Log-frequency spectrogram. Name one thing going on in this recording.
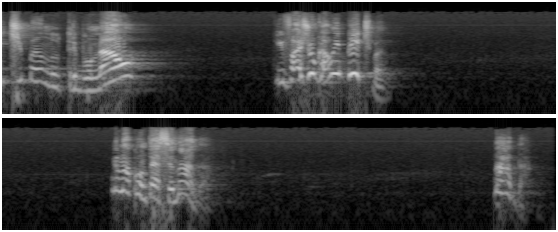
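An older man speaks with animation into a microphone, in short bursts with pauses.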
